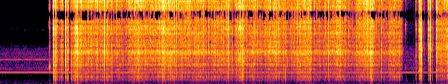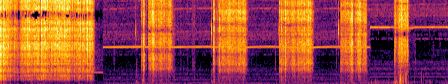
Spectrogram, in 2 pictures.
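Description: Wire-feed welder arc crackling as a long bead is run on the steel go-kart frame, starting about a second in with a short break near the middle. Later it comes as a string of short welds, each about half a second to a second long.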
